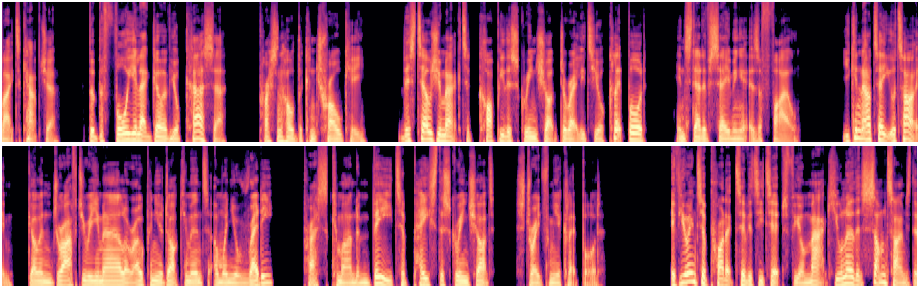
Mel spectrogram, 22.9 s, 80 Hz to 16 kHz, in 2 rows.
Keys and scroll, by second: 16.7 super+v.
